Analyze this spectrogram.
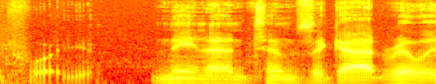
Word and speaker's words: Zagat: Nah and Tim Zagat. Really? It's marvelous. You know, it's incredible. You pronounce our name correctly. That's because we're old friends. Well, we can full disclosure. Nobody know. Everybody calls us Zaget.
